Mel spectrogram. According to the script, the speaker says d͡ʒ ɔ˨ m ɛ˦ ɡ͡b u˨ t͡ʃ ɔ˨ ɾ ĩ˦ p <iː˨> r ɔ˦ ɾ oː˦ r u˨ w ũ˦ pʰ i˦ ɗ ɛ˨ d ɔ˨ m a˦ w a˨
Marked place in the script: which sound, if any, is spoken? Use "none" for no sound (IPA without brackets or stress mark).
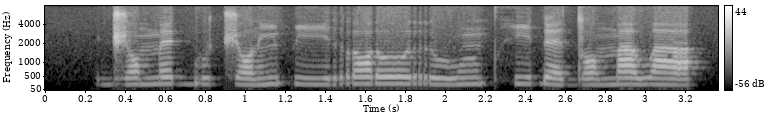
iː˨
